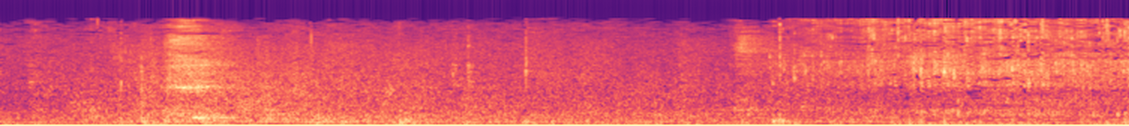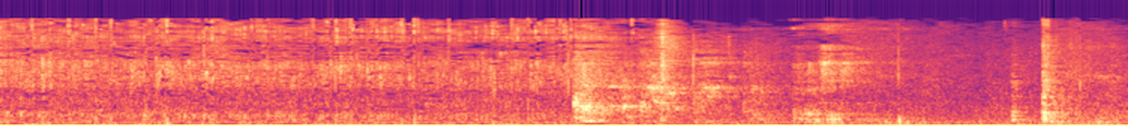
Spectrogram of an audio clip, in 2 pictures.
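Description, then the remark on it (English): Water is poured steadily into a baptismal font during a church baptism service, a continuous splashing trickle with a few louder gushes along the way, with no one speaking. “Please join me at the thanksgiving over the water.”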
